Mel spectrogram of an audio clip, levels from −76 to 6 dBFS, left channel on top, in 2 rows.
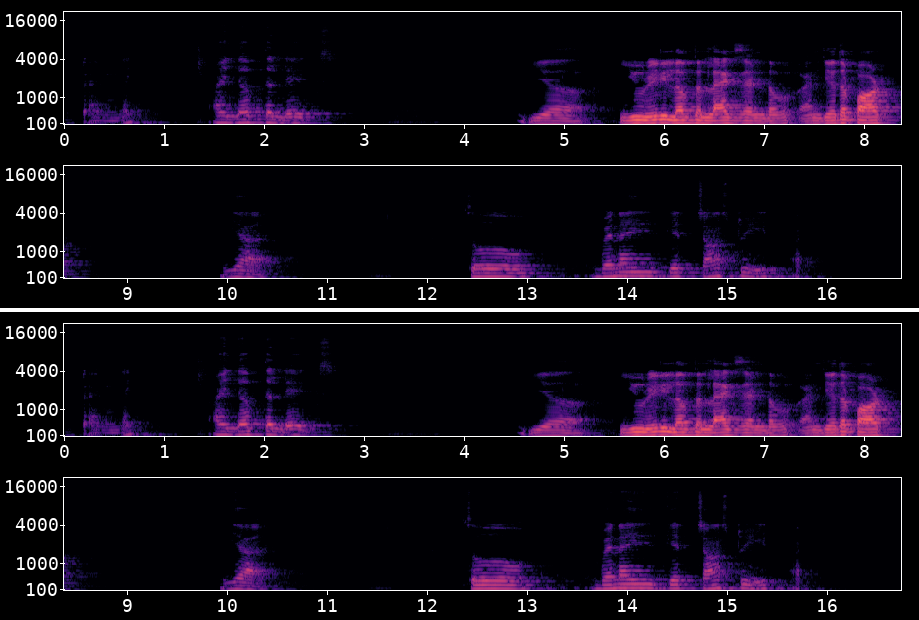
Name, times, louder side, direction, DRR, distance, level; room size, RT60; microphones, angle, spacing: voice 1, 0.2-0.7 1.5-2.7 9.9-10.4 12.4-13.0 13.6-15.7, right 2 dB, 20° right, 6 dB, 1.0 m, -37 dB
voice 2, 4.6-5.2 5.6-8.3, left 2 dB, 5° left, 7 dB, 0.3 m, -27 dB
12.0 x 5.1 x 6.0 m, 0.87 s
head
